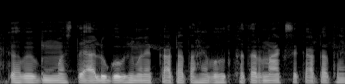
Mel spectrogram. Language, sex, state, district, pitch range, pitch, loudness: Chhattisgarhi, male, Chhattisgarh, Jashpur, 90-95 Hz, 95 Hz, -24 LUFS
